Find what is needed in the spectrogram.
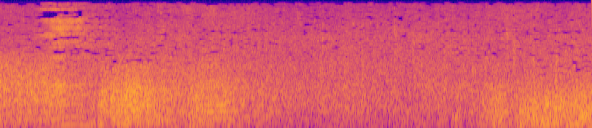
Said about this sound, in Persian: جنس تاریکی و ای بارونی که میباره تا مزرعه هامونه نابود کنه. ببین چه بارونیه.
